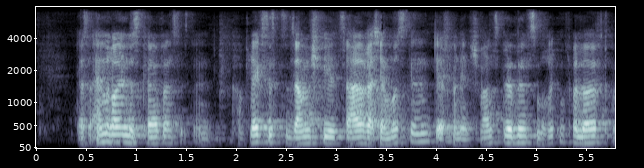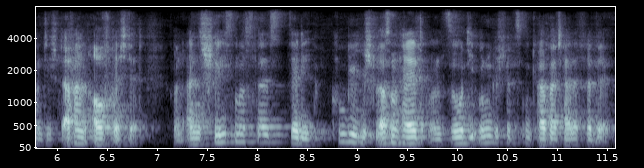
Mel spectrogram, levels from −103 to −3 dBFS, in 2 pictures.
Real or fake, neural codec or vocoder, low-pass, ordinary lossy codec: fake; codec, 44.1 kHz, 7.8 kbps, Pupu-Codec; 7.2 kHz; AAC, 48 kbps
